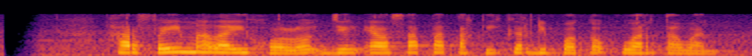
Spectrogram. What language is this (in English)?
Sundanese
